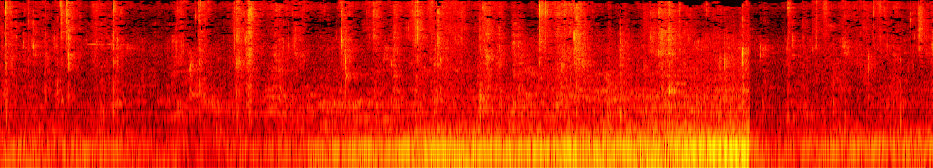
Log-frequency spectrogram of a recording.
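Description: Close-miked chewing and mouth sounds of people eating soft puri with paneer gravy, with scattered small smacks and clicks. Under them, a low hum swells from about three seconds in and cuts off suddenly about seven and a half seconds in.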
